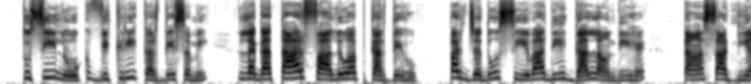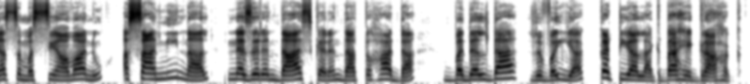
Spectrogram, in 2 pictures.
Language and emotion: Punjabi, disgusted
